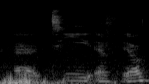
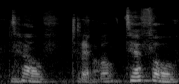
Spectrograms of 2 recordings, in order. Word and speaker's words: TEFL: After finishing his TFL, he's going to pronounce it the correct way, TEFL, yes.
